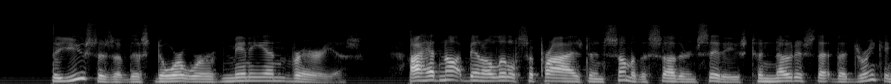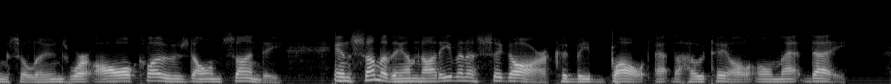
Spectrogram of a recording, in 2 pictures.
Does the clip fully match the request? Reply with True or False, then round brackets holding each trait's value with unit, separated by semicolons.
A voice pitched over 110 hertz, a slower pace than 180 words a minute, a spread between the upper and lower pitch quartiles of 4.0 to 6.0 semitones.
True (140 Hz; 170 wpm; 4.5 semitones)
